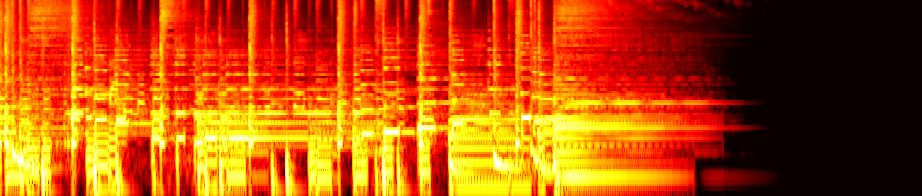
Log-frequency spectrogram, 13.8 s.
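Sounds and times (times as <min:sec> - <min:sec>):
jazzy music: 0:00.0 - 0:11.0.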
